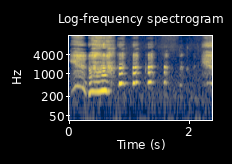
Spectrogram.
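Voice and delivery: squealing laughter; high shrieking laugh. Real, not acted. Startled by spider in game.

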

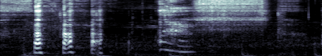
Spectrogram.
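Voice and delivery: breathy laugh. Real, not acted. Forgot the TV.

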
